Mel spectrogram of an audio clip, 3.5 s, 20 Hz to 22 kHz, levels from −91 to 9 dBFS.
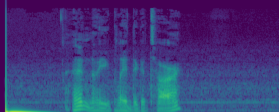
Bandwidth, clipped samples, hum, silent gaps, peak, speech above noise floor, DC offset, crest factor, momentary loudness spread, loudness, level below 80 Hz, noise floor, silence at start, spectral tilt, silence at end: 15 kHz; 0.3%; none; none; 0 dBFS; 25 dB; under 0.1%; 16 dB; 24 LU; -30 LUFS; -30 dBFS; -51 dBFS; 0.05 s; -6 dB/octave; 0 s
